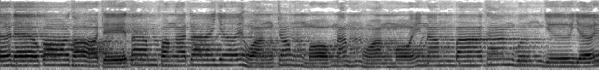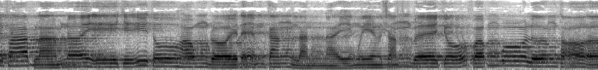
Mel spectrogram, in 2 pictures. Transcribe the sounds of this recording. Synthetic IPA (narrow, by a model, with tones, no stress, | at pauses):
ɗe˨˩wkɔ˨˧˦t̪ʰɔ˨˩t͡ɕi˨˩t̪ʰaː˧mfə˨˩nʔaː˨˩t͡ɕaː˧jzəː˨˦jɦwaː˨˩ŋt͡ɕɔ˧wŋ͡mmo˨˩t̚na˧mhwaː˨˩ŋmo˨˦jna˧mɓaː˧t̪ʰaː˨˦ŋvɨ˧ŋzɨ˨˧˩zəː˨˦jfaː˦˥p̚laː˨˩mnəː˧jʔi˧t͡ɕi˨˦t̪u˧ɦaə˧˩wŋ͡mzo˨˩jɗɛ˧mka˧ŋ | la̰˨˩jŋ̟ːa˨˩jŋwi˧˨˩ənsa̰˧jŋ̟ve˨˩t͡ɕo˨˦fə˨˩t̚vo˧lɨ˧əŋt̪ʰɔ̰˧˩ʔə˨˧˩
